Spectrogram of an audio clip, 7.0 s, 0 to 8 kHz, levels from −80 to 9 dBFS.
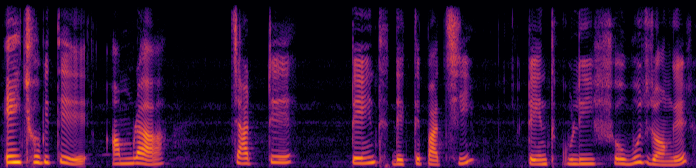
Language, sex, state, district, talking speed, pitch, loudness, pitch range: Bengali, female, West Bengal, Jhargram, 95 wpm, 240 Hz, -20 LUFS, 215-285 Hz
